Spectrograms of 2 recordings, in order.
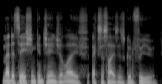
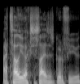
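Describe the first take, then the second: First: Softer, mild and unassuming; nice, boring advice. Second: Louder and fast, no hedging; forceful conviction. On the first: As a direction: say it meekly, like a safe tip. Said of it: "If I tell you nice things like". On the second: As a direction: push it hard like an order. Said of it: "it's boring". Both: Shown as a demonstration.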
